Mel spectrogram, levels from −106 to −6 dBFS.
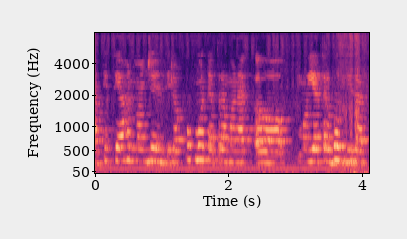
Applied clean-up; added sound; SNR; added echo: none; Writing; 18 dB; reverberation time 0.2 s.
